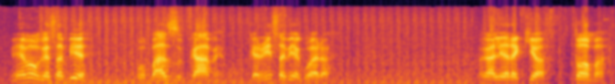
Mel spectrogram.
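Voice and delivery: loud reckless battle yelling; excited shouting. Real, not acted. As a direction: yell it while firing wildly. Firing bazooka at enemies.

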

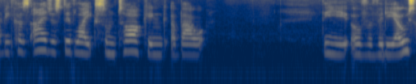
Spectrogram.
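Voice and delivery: ordinary talk, nothing marked

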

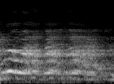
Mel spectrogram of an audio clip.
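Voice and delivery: high, sustained squealing engine noise; shrill imitated tire screech; car screech imitation. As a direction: mimic a little car peeling out.

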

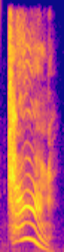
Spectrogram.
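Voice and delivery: sudden high shout of "Turn"; yelling at a driver. Real, not acted. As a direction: bark at the car in front.

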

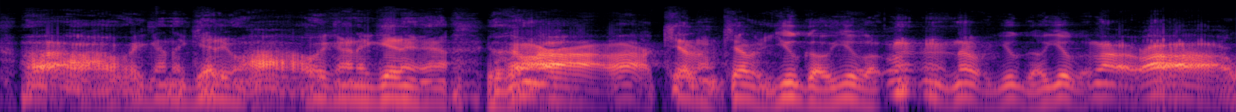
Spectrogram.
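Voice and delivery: loud boastful soldiers, half laughing; mock soldiers. A hint of soldiers boasting then pushing each other forward. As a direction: play the cowardly army passing the buck. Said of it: "they were screaming".

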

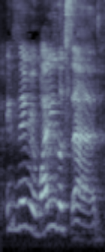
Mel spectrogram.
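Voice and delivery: usual speaking voice

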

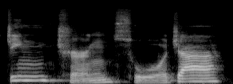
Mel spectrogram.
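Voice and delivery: Jing Cheng Suo Jia drawn out very slowly; slow idiom recap. Shown as a demonstration. Teacher repeating the idiom for the class, very slow. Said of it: "That's a lot of sincere effort".

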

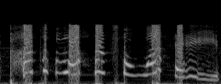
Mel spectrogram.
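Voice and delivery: high, drawn-out cry; high, stretched-out exasperation; exasperated plea. Real, not acted. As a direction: wail it slowly at the generous crowd. Begging viewers to stop gifting.

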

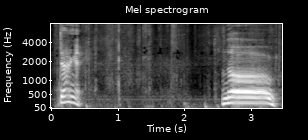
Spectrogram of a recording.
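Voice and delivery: loud, high cry of disappointment; frustrated outburst. Real, not acted. Missing the pull he hoped for, loud frustrated no. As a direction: blurt out your frustration. Misses the card he wanted.

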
